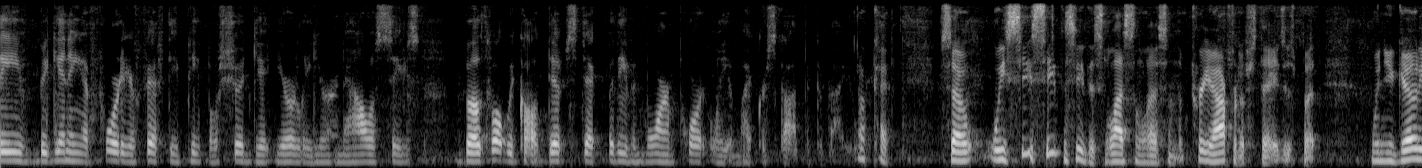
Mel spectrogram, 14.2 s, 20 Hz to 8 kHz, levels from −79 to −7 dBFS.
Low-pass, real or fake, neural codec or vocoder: 7.2 kHz; fake; vocoder, 22.05 kHz, 80 mel bands, HiFi-GAN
